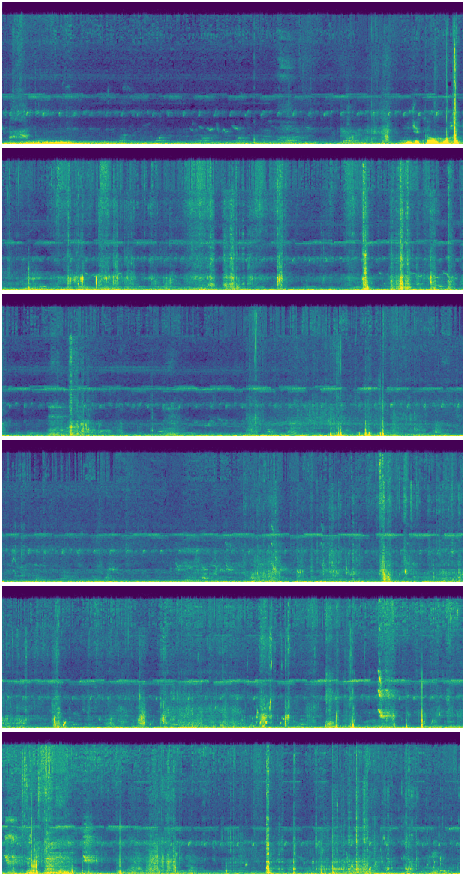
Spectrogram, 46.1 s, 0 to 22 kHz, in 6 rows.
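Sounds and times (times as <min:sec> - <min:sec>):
footsteps crunching twigs and leaves: 0:07.4 - 0:15.3.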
